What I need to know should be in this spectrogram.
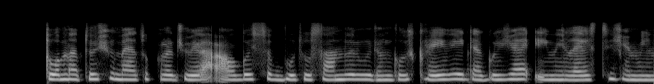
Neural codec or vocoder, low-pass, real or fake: codec, 16 kHz, 1 kbps, FreqCodec, larger model; 7.2 kHz; fake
